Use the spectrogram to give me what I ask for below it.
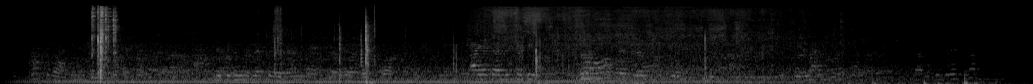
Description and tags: moving self service plate
This sound was recorded in the UPF's bar. It was recorded using a Zoom H2 portable recorder, placing the recorder next to a guy who was preparing his lunch in the self service.
We can hear the guy moving his plate and also taking a fork and a knife for the meal.
bar, campus-upf, self-service, UPF-CS13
